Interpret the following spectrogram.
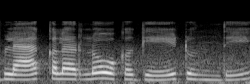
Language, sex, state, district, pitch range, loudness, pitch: Telugu, female, Andhra Pradesh, Sri Satya Sai, 220-255 Hz, -14 LUFS, 235 Hz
